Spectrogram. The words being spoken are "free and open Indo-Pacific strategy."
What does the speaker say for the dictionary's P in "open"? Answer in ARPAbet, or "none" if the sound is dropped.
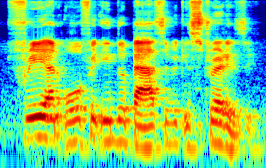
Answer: F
